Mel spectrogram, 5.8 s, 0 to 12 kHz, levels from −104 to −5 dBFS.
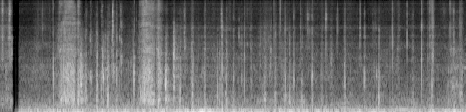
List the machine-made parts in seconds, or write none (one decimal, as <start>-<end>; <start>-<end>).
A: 0.0-0.7; 1.9-5.8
